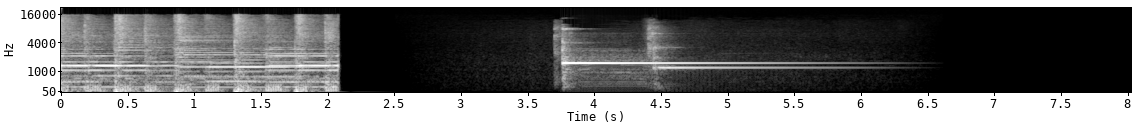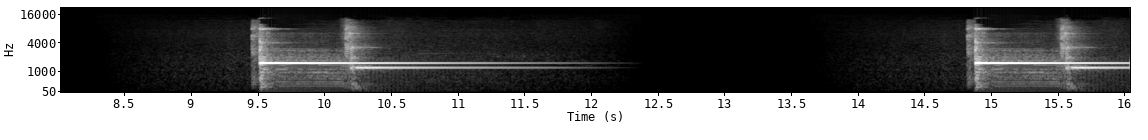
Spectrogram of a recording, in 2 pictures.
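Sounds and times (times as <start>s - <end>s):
two-tone doorbell chime: 3.8s - 6.5s, 9.5s - 12.3s, 14.8s - 16.0s.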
